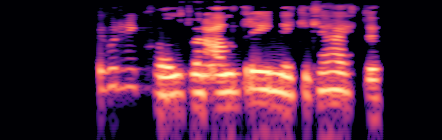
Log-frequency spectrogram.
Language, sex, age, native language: Icelandic, female, 30-39, Icelandic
